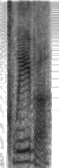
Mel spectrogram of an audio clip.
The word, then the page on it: quaver: Indian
